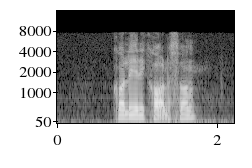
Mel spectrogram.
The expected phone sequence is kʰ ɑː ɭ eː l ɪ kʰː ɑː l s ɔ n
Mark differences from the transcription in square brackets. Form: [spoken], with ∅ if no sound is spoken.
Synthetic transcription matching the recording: kʰ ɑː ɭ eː [ɾ] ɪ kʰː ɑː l s ɔ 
